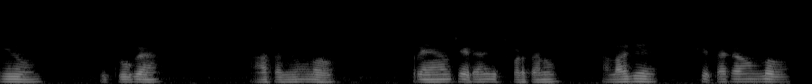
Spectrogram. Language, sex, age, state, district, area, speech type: Telugu, male, 30-45, Andhra Pradesh, Kakinada, rural, spontaneous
